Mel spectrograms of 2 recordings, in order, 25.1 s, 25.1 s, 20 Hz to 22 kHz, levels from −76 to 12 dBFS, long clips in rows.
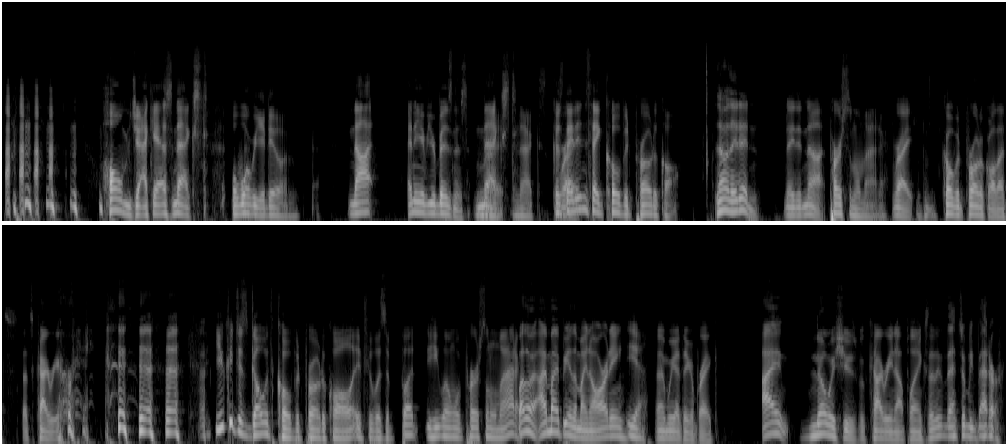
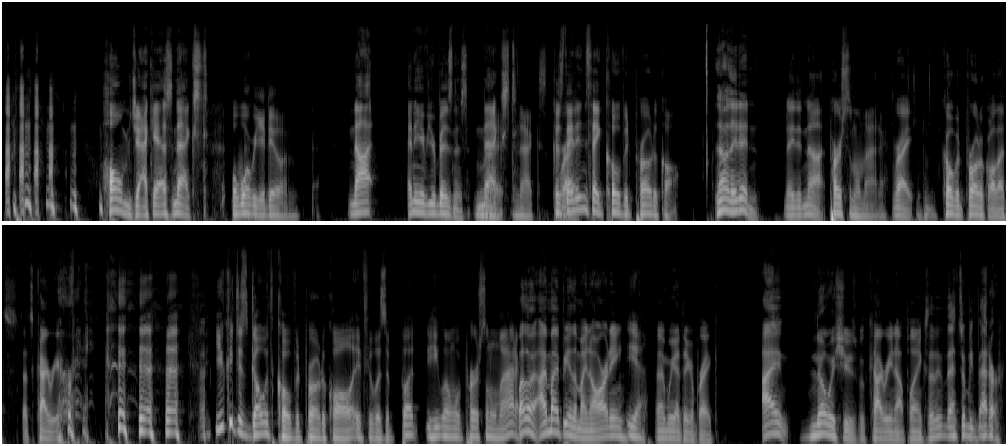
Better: second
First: muffled; slightly; fading above 3 kHz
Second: none

